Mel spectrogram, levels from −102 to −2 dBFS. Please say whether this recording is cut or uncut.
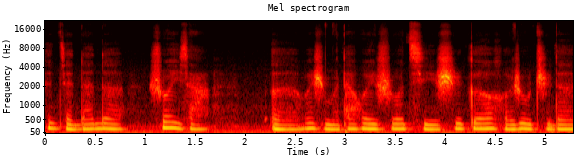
uncut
